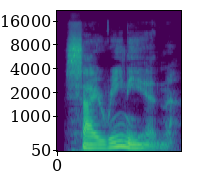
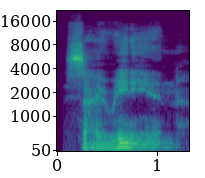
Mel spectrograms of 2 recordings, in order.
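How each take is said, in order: First: It is said in a clear voice. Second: It is said in a gravelly voice.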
